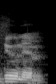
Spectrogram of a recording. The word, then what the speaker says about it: Dunim: Dunim. Dunim, thank you. Frick my life. Because it's supposed to be like pseudonym.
